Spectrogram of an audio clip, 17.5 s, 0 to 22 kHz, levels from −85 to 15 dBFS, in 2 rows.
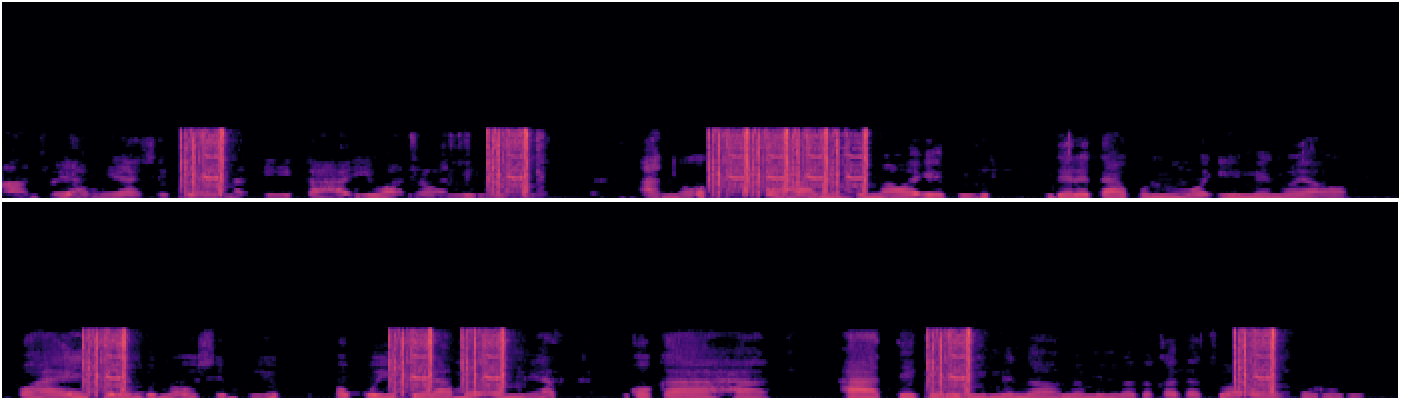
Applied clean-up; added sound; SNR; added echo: classical method spectral subtraction.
